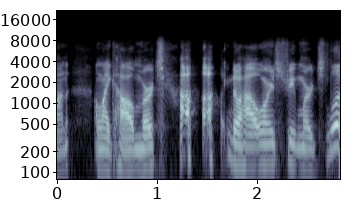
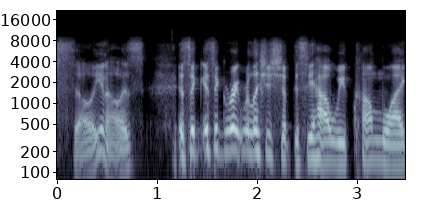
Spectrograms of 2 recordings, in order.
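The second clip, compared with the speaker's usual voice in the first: plain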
